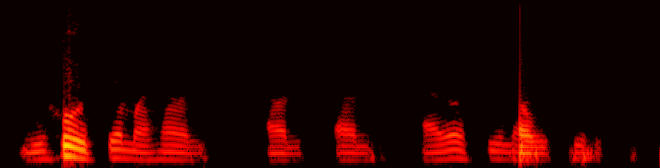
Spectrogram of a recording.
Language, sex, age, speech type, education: Nigerian Pidgin, male, 15-29, spontaneous, tertiary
